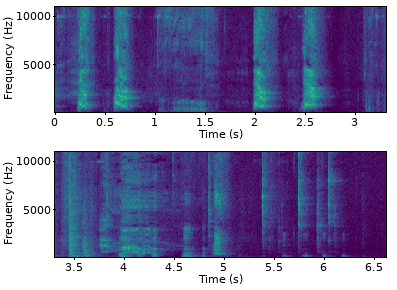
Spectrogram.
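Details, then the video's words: Boxer puppy, female, suspicious of a new squeaky toy, gives short sharp barks in pairs, then a growly grumble and a run of small yips, with a soothing person speaking nearby indoors. "Puppy Boxer vs Vicious Squeaky Toy"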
